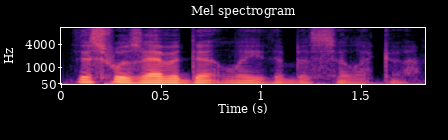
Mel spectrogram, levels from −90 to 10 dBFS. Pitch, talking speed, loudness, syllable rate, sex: 110 Hz, 165 wpm, -15 LUFS, 6.7 syllables/s, male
